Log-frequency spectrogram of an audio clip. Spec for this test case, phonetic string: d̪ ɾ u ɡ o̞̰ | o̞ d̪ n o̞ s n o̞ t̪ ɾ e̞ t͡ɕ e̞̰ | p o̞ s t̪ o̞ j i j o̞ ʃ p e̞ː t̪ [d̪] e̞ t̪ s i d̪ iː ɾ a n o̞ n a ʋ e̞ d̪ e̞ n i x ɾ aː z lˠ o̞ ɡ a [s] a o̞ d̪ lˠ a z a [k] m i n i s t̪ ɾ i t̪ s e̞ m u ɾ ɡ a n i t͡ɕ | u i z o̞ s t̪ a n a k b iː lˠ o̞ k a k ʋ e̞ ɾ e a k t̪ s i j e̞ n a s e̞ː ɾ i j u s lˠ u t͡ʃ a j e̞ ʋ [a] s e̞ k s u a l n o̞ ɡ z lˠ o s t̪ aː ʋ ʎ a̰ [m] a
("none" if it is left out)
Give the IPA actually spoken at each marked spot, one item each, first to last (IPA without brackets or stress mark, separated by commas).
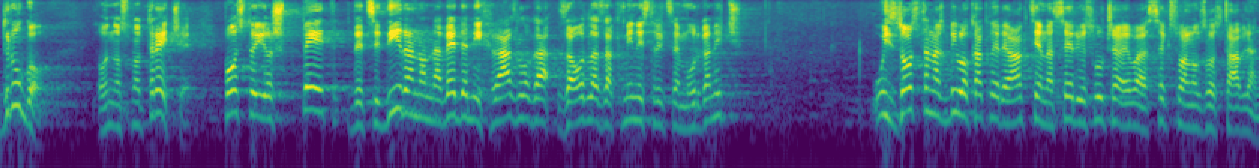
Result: d̪, z, k, a, ɲ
